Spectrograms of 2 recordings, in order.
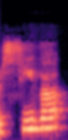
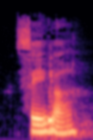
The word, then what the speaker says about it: Seva: It's either Siva or Seva. Seva. seva. – Yeah, keep doing Seva, which is selfless service.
